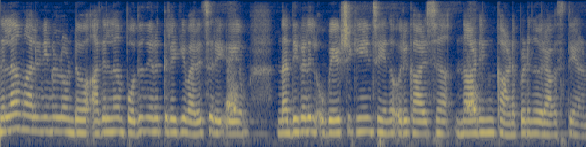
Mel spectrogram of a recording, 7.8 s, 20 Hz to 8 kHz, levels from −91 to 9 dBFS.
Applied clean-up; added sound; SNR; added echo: none; Bark; 6 dB; reverberation time 0.5 s.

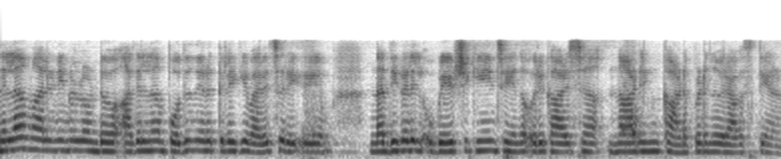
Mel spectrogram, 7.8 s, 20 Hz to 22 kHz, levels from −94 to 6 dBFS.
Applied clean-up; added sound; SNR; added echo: neural separator model SepFormer DNS4.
